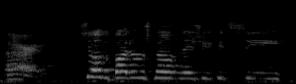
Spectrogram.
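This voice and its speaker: A woman's voice: high voice, fairly even intonation, normal speed, fairly bright tone, a little hiss or hum, low-quality recording. A woman chatting casually through a cooking vlog in her home kitchen, rambling and laughing often between remarks. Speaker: vlogger.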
